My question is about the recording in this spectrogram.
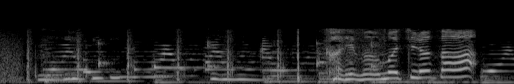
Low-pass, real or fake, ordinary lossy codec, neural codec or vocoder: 5.4 kHz; real; MP3, 24 kbps; none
